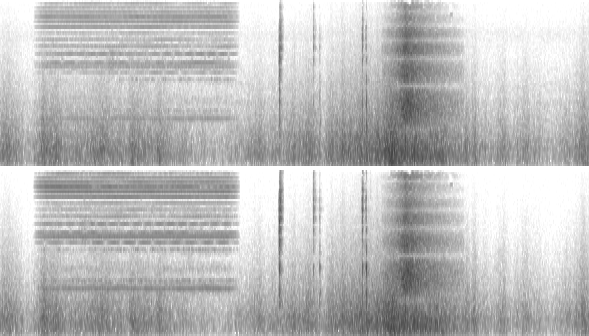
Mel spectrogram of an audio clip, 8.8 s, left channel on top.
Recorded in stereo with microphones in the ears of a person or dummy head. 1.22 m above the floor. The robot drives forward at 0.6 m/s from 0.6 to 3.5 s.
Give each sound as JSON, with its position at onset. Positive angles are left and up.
{"t": 4.2, "sound": "chopping", "side_deg": -40}
{"t": 5.7, "sound": "a whoosh", "side_deg": 0}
